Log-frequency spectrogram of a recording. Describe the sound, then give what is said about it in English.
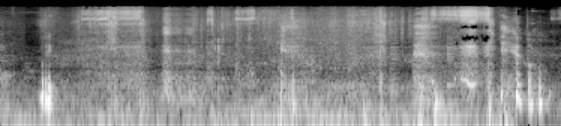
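A pet breathes heavily into the microphone, making irregular wheezy, snuffly breaths with snorts and hissing puffs. The breathing is fairly quiet overall, with a few sharper bursts. “Kermit, will you breathe into the mic to end it, please? Oh, yeah. ASMR on me, Kermit.”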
